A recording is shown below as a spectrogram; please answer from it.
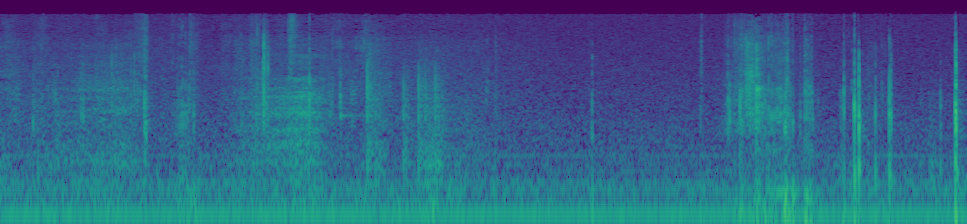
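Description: Fingernails tap and scratch the back and sides of a black plastic Nintendo Switch handheld console with green Joy-Cons attached. The result is soft, dry clicks and brief scratchy rasps, a few sharper bright ticks standing out near the end over a steady low hum.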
